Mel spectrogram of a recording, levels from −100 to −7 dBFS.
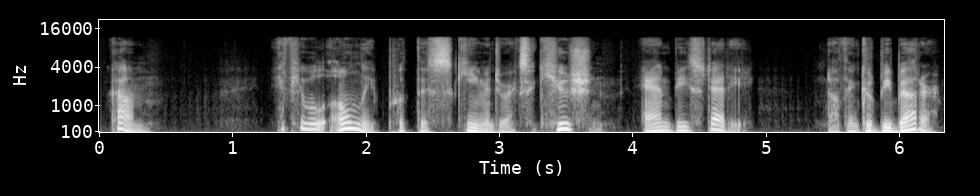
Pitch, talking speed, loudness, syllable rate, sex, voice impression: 125 Hz, 160 wpm, -17 LUFS, 5.8 syllables/s, male, masculine, adult-like, tensed, powerful, bright, clear, slightly fluent, cool, intellectual, calm, slightly mature, friendly, reassuring, wild, lively, slightly light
